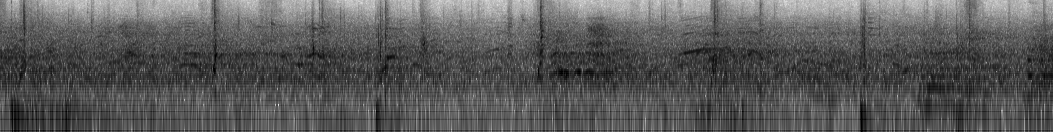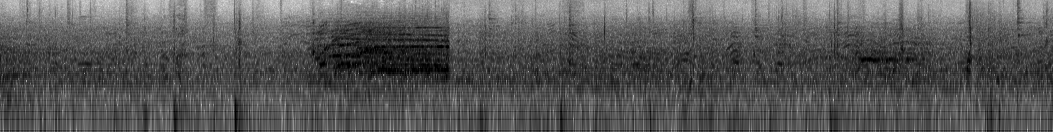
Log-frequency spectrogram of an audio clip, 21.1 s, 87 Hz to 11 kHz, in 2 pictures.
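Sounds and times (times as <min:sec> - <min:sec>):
racket hitting shuttlecock: 0:00.0 - 0:00.7, 0:02.0 - 0:04.3, 0:05.3 - 0:05.8, 0:15.3 - 0:21.0
crowd murmur: 0:00.0 - 0:21.0.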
